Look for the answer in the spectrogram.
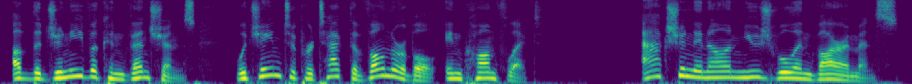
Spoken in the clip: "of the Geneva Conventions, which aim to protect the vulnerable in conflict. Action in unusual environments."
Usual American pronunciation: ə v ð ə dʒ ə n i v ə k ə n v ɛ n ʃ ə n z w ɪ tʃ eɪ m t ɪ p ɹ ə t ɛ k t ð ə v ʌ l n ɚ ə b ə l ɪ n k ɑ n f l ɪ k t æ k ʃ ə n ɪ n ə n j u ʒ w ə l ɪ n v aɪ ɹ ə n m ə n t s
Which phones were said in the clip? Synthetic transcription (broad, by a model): ə v ð ə dʒ ə n i v ə k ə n v ɛ n ʃ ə n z w ɪ tʃ eɪ m t ɪ p ɹ ə t ɛ k t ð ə v ʌ l n ɚ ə b l ɪ n k ɑ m f l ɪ k t æ k ʃ ə n ɪ n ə n j u ʒ w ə l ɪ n v aɪ ɹ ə n m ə n t s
